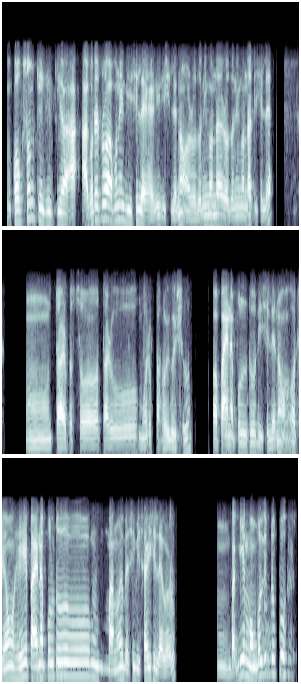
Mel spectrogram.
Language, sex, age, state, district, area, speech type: Assamese, male, 30-45, Assam, Majuli, urban, conversation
